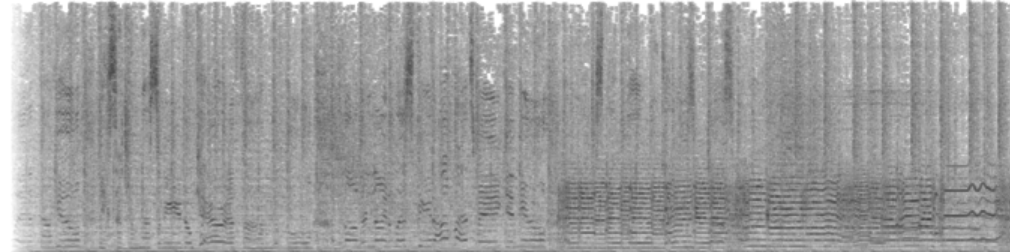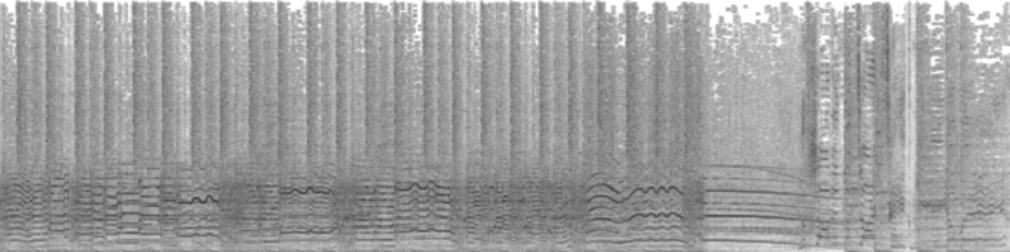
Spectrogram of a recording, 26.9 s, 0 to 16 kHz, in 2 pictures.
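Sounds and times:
rhythmic backing track: 0:02.5 - 0:23.3
electric guitar solo: 0:07.4 - 0:24.8.

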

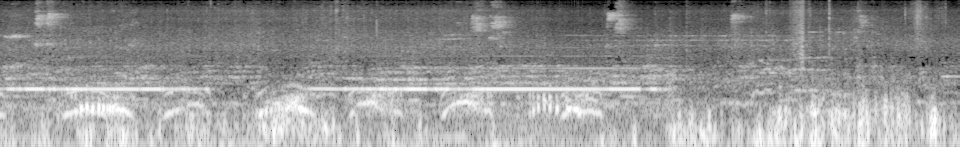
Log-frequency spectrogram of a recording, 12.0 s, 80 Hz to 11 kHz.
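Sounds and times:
pigeon cooing: 0:00.0 - 0:08.4.

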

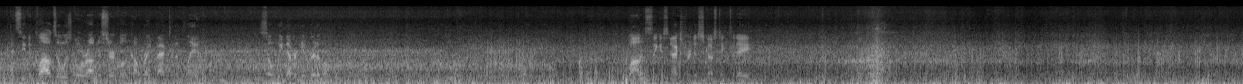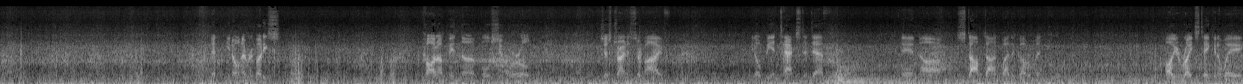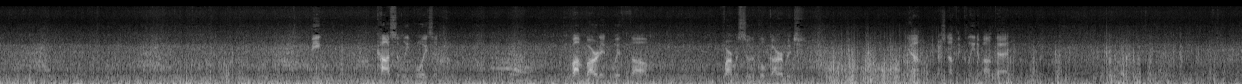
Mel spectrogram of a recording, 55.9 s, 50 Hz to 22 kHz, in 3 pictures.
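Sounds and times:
truck passing: 0:00.0 - 0:09.5, 0:11.0 - 0:21.8, 0:22.8 - 0:55.9
low rumble: 0:00.0 - 0:21.9, 0:22.8 - 0:51.4
road and wind noise in vehicle: 0:00.0 - 0:55.9.

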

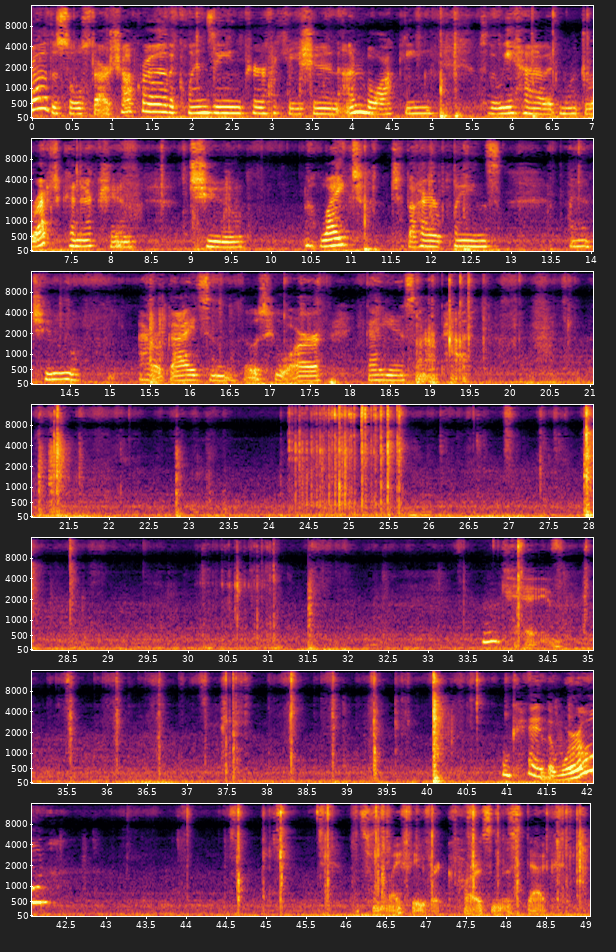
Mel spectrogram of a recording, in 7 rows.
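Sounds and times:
cards shuffling: 0:24.1 - 0:28.8, 0:30.1 - 0:31.8, 0:33.4 - 0:40.8, 0:43.9 - 0:49.0
cards snapping: 0:24.2 - 0:25.7.

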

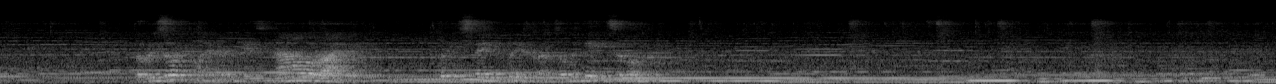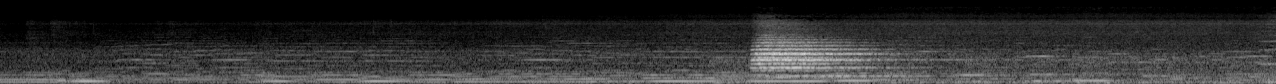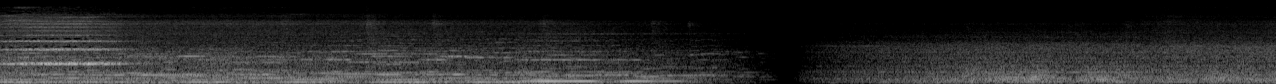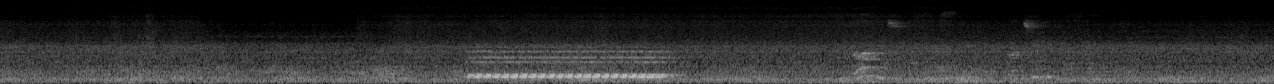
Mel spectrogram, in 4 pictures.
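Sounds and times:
monorail running with rumble: 0:00.0 - 0:51.0
monorail horn chime: 0:16.3 - 0:23.8, 0:25.0 - 0:31.9, 0:42.9 - 0:45.3
warbling two-tone electronic signal: 0:43.0 - 0:45.1.

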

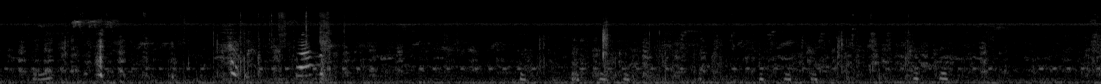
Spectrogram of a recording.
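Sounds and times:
dogs whimpering: 0:00.0 - 0:11.0.

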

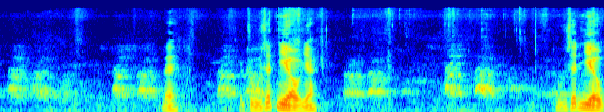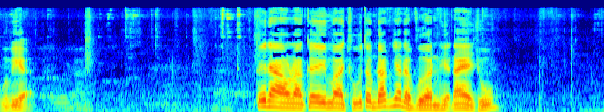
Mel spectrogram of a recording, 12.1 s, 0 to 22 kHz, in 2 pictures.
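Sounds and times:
dog barking faintly: 0:00.0 - 0:05.9.

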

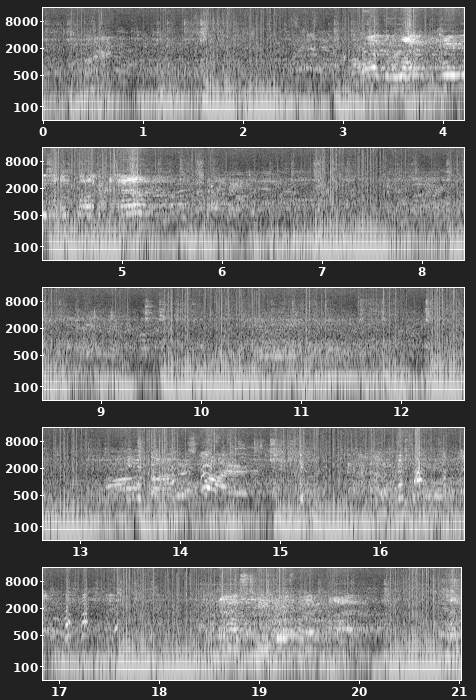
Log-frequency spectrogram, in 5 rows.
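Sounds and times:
amplified music with heavy bass: 0:00.0 - 0:21.0
person speaking over music: 0:02.8 - 0:06.4, 0:13.2 - 0:16.8, 0:18.3 - 0:21.0.

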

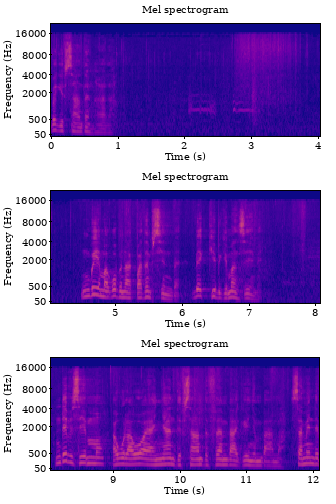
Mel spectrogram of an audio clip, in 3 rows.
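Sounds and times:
faint short bird calls: 0:02.0 - 0:03.4.

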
